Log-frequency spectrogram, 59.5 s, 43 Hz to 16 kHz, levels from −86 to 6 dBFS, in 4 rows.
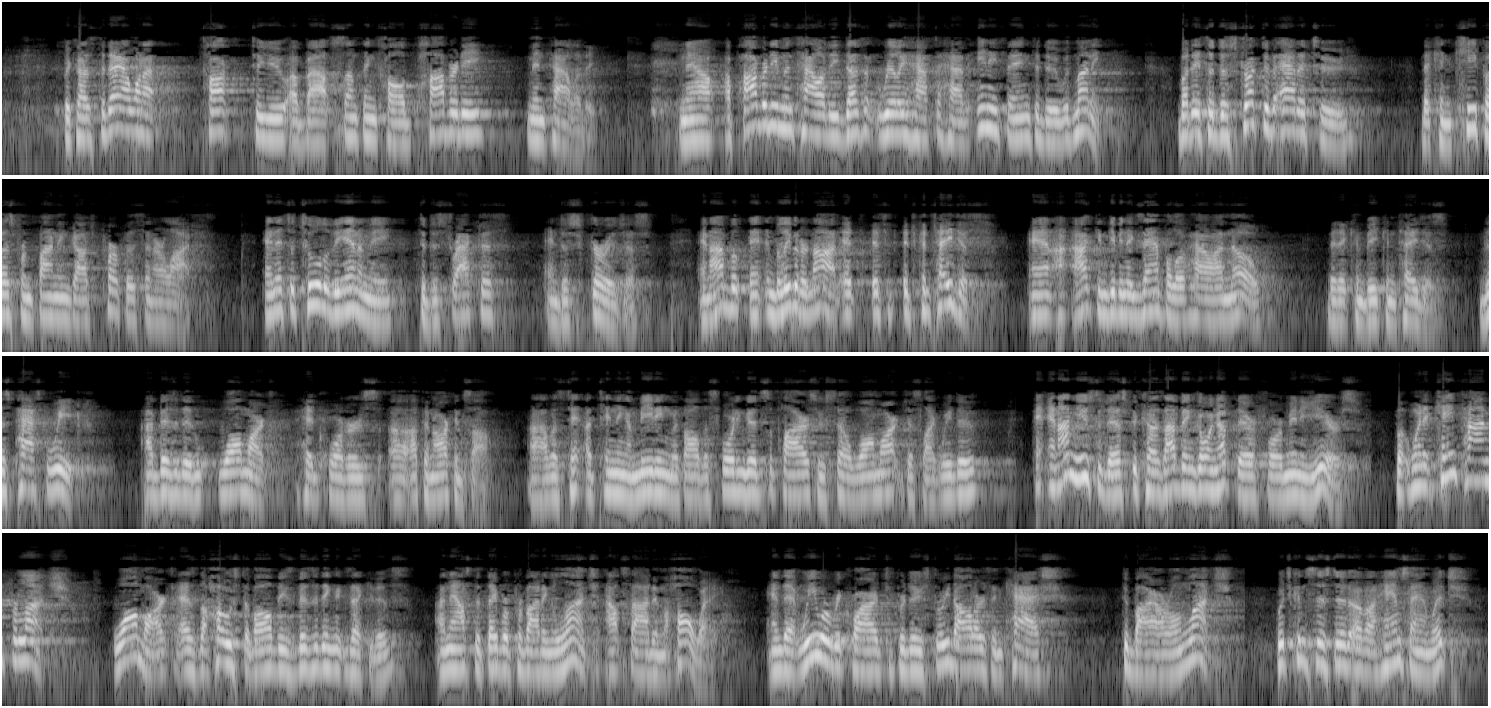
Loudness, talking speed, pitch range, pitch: -17 LUFS, 180 wpm, 135-175 Hz, 150 Hz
